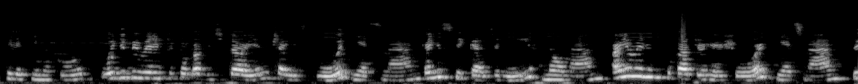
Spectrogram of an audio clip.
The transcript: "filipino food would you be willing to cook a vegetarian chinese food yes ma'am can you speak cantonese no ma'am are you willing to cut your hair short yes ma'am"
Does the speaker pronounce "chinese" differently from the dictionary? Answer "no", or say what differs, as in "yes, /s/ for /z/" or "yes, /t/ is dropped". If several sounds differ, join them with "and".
yes, /n/ is dropped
